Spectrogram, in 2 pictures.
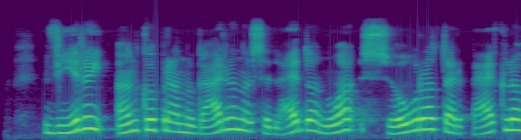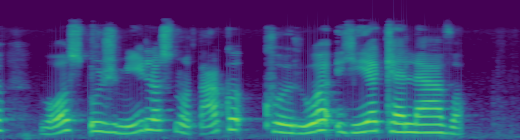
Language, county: Lithuanian, Kaunas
